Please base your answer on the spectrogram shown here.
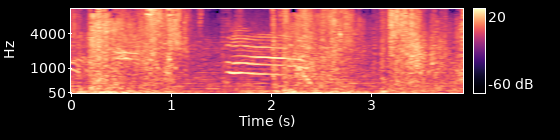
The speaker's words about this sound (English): Let's fly! Let's fly! And they open fire.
